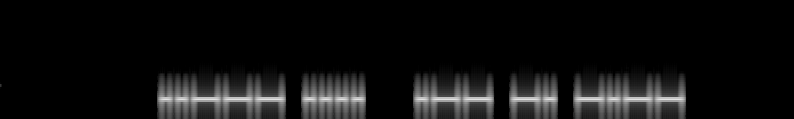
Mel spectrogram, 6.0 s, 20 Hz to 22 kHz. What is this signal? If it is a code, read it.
Morse code, heard as a keyed tone, about 20 wpm, 700 Hz. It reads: 2H WNY
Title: Winter Field Day Exchanges Encore 20wpm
